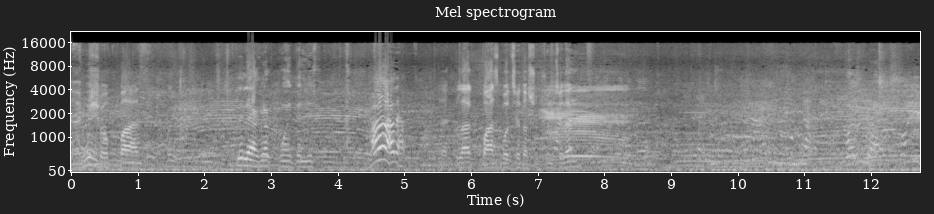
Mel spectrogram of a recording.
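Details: Cow with her calf offered for sale at Ambari cattle market (haat), Dinajpur, Bangladesh, on 24 October 2025: drawn-out, harmonic lowing rises and falls several times amid constant crowd chatter and bargaining voices.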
